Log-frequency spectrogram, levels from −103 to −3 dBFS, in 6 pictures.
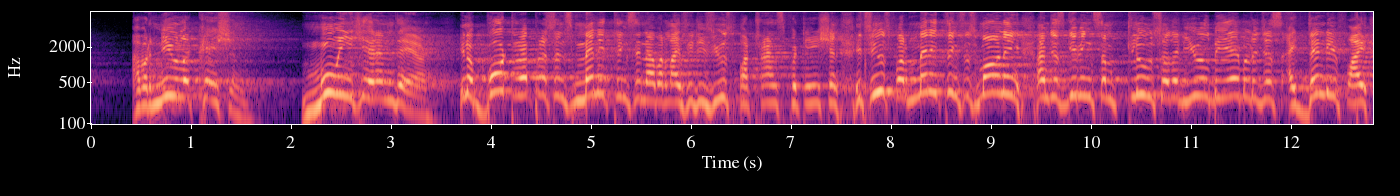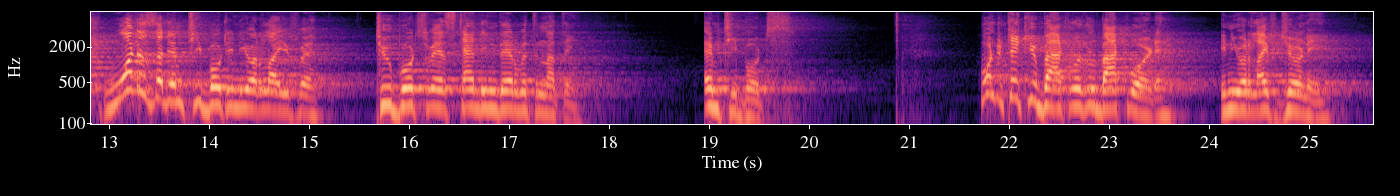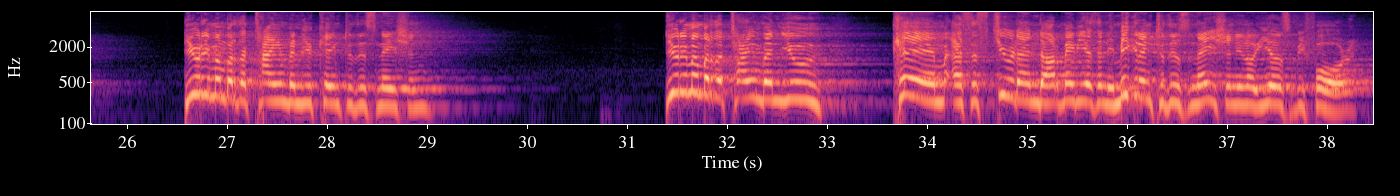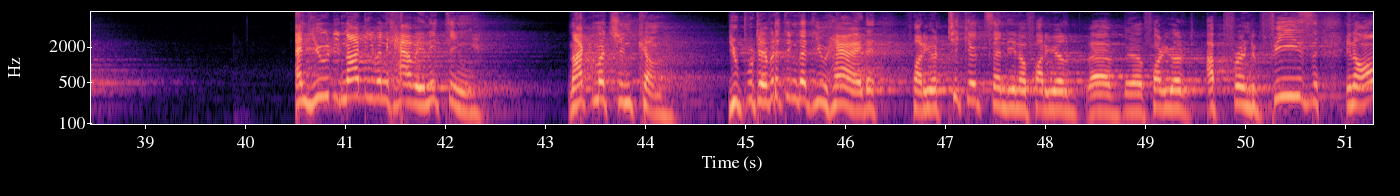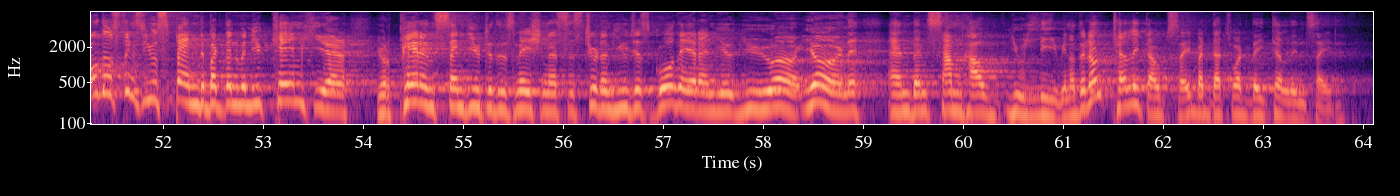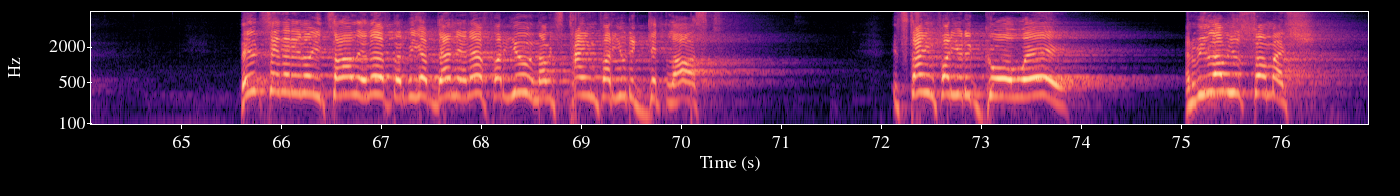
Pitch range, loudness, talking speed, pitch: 190-295 Hz, -22 LUFS, 175 wpm, 230 Hz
